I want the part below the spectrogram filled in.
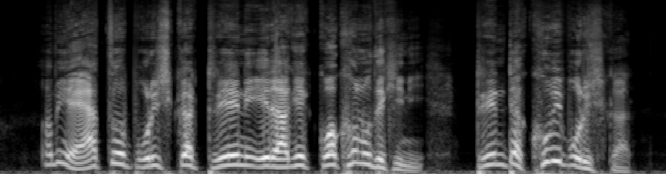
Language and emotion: Bengali, surprised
